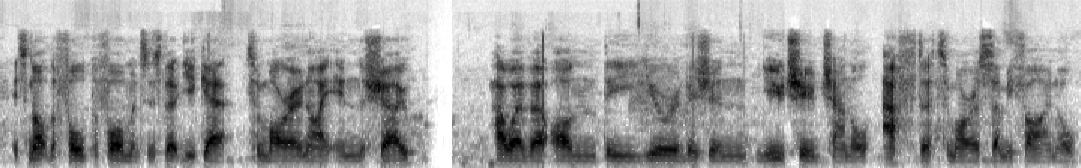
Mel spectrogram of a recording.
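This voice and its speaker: A man co-hosting, explaining things in a relaxed, hesitant way with many fillers. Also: low voice, highs cut off. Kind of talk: casual chat.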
